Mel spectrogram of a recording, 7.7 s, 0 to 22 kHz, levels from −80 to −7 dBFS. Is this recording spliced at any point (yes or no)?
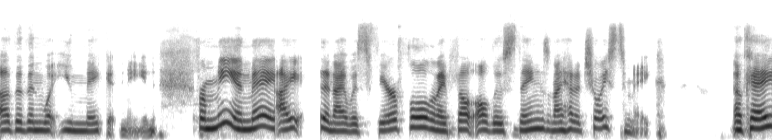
yes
